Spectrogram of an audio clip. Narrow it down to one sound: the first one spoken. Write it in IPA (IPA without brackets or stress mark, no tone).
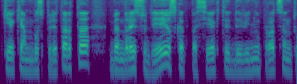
kʲ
